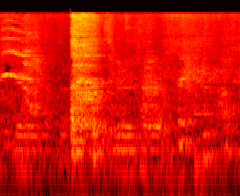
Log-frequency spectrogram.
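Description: A person coughing once, sharply, under a second in, over low voices in the room.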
